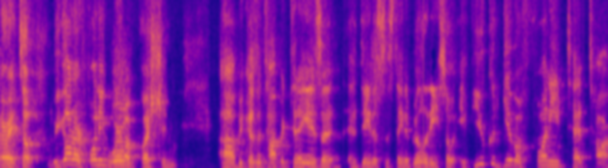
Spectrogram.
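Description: With lively intonation and a fairly quick pace, this man talks in a high voice. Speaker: podcast co-host. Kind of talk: casual chat. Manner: animated.

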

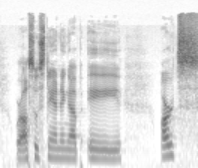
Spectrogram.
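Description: With a Midwestern American accent, a woman talks with fairly even intonation. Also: dry, close sound with no echo, very clean recording, silent background. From southwest Michigan. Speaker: regional economic development executive. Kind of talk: interview.

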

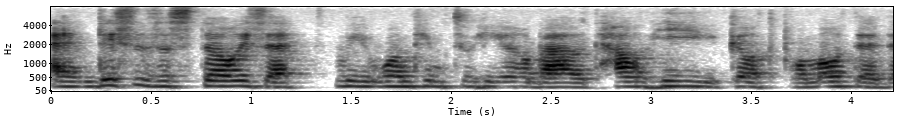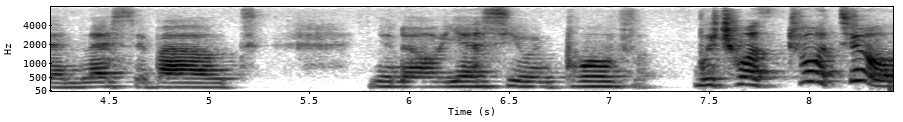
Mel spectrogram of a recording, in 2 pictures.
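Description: Speaking at a fairly slow pace, a woman keeps her intonation fairly even. Her fairly low voice is somewhat breathy. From Israel. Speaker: marketing executive. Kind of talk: interview.

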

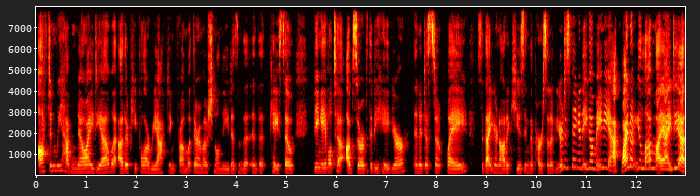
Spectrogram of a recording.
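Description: A US Midwestern accent at a fairly quick pace. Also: woman. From Nebraska, US Midwest. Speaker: psychologist and author. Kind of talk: interview conversation.

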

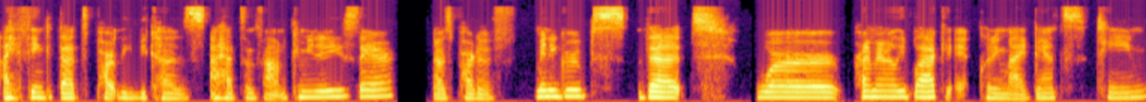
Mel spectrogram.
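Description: Using a normal speaking voice, a woman with an American accent talks at a fairly slow pace and a medium pitch, with ordinary pitch variation. The sound is dry and close with no echo, against a quiet background. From North Carolina, Durham. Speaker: advertising producer, former student intervenor. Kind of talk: podcast interview.

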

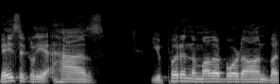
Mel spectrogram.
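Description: Against a quiet background, a man with an American accent and a plain, everyday voice speaks at a fairly quick pace with ordinary pitch variation. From Maryland, US. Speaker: tech company founder. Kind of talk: interview.

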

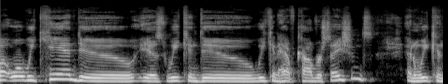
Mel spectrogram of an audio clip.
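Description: A man's fairly high-pitched, plain, everyday voice with ordinary pitch variation. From Ohio, US Midwest. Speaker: affordable housing investment executive. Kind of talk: interview conversation.

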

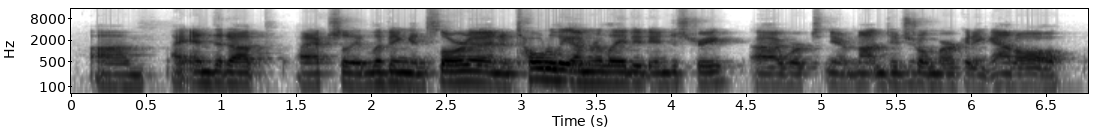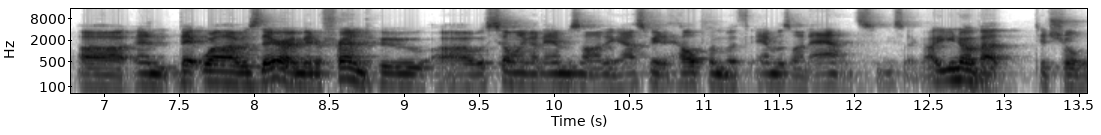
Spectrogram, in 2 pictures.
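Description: Over noticeable background noise, a man with an American accent talks very fast in a monotone, flat intonation with hardly any pauses. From Eastern Pennsylvania, Allentown/Bethlehem area. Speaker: Amazon advertising agency founder. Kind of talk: podcast interview.

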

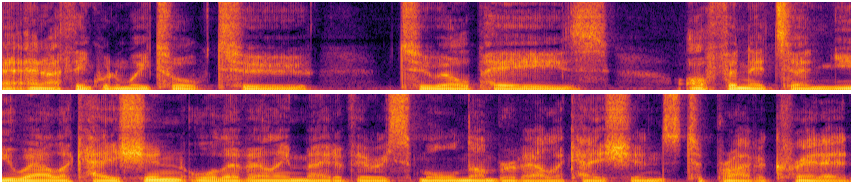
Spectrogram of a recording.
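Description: A man with an Australian accent speaks at a fairly quick pace in a very deep, low voice. His intonation stays fairly even, and the recording is very clean with a silent background. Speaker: private credit investment executive.

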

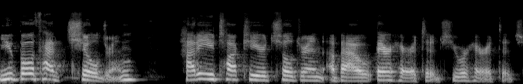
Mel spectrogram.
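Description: A woman with a fairly high pitch speaks in a plain, everyday voice. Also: ordinary pitch variation, moderate pace. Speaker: company executive acting as interviewer. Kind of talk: interview questions.

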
